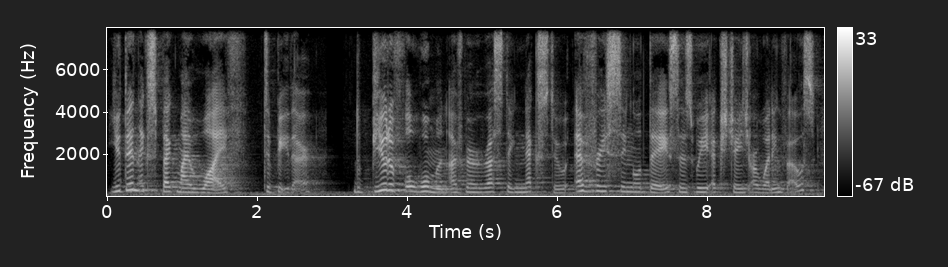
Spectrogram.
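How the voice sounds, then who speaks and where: A powerful vampire mistress played by a woman speaks from a little way off the microphone at a medium pitch. She is condescending and commanding, mocking her listener with unhurried composure, as in an intimate audio drama, over faint noise. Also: a little mellow, distant mic, natural voice. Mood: amused, explaining. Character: powerful female vampire, mocking, commanding, married lady of an estate. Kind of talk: audio roleplay acting addressed to the listener.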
